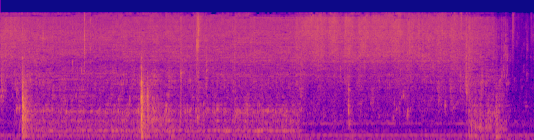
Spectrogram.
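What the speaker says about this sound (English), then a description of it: "I'm gonna wash my hands" Tap water runs steadily into a kitchen sink during hand washing while preparing shrimp ceviche, a continuous faucet hiss with a few sharp clinks of dishes near the start.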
